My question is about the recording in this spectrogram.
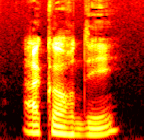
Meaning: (adjective) agreeing, which agrees with its subject; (verb) past participle of accorder
- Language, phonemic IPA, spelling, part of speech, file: French, /a.kɔʁ.de/, accordé, adjective / verb, Fr-accordé.ogg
